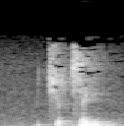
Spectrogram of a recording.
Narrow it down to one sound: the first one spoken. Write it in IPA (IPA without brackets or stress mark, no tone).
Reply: t͡ɕ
